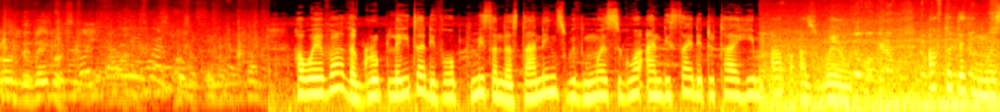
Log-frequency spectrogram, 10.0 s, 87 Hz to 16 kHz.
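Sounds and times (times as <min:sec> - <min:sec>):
background chatter: 0:00.0 - 0:10.0
narration: 0:02.6 - 0:10.0.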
